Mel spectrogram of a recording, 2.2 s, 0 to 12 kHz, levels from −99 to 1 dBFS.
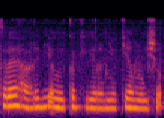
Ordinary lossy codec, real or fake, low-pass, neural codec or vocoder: MP3, 64 kbps; real; 7.2 kHz; none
